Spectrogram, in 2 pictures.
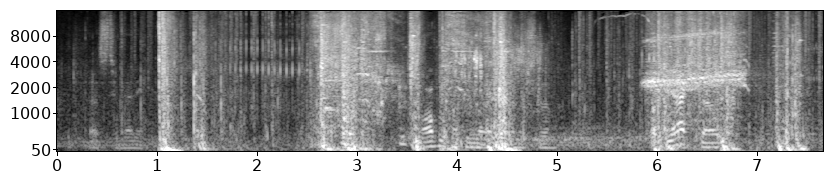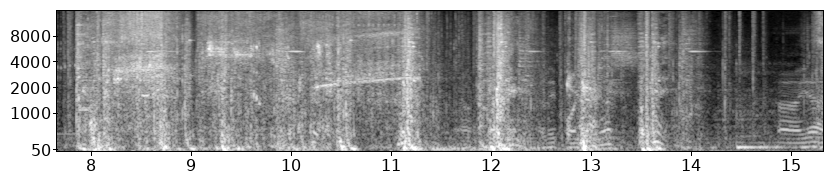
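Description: Weapon blows thud against a giant spider in quick bursts.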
